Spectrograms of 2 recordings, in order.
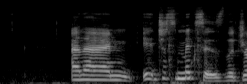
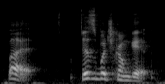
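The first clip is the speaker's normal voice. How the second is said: usual speaking voice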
